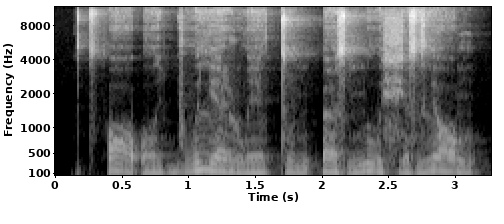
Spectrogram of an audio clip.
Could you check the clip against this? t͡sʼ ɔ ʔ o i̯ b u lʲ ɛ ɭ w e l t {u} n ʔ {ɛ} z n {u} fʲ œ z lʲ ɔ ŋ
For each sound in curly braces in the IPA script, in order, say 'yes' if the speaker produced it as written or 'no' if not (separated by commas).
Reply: yes, no, yes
